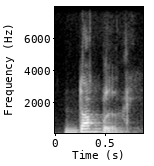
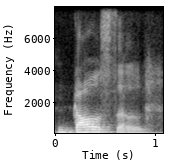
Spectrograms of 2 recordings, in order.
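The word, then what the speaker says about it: docile: হচ্ছে এখানে verb word ডকলাই বাট এটার প্রকৃত উচ্চারণ যদি আমরা বলি তাহলে হবে ডসেল তাহলে ডসেল দ্বারা আসলে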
